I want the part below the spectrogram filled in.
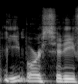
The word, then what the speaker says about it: Ybor City: It takes place in, Ybor City. I always mispronounce that. Ybor City,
